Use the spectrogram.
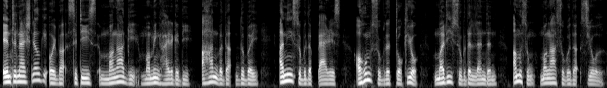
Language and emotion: Manipuri, neutral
